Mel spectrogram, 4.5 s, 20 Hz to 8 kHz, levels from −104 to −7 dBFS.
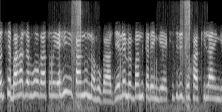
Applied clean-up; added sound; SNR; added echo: none; Domestic sounds, home sounds; 15 dB; none.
